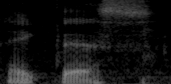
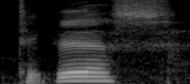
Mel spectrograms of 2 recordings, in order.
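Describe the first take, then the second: First: Muttered. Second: Said in the usual way. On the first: Real, not acted. Player placing gear, muttering quietly to himself. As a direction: lower and much softer, under the breath. Repeats under breath.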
